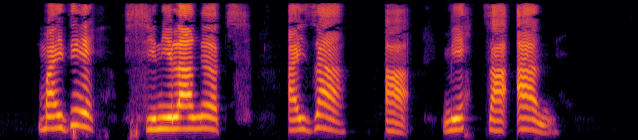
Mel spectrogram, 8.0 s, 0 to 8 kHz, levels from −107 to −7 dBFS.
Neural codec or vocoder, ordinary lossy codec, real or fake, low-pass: none; MP3, 48 kbps; real; 7.2 kHz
